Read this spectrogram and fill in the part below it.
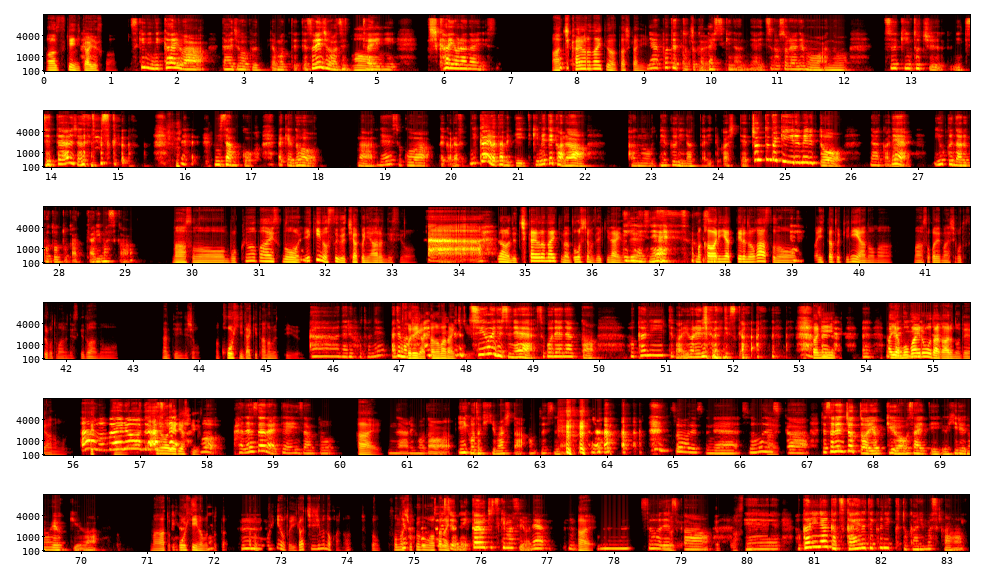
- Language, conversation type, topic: Japanese, podcast, 目先の快楽に負けそうなとき、我慢するコツはありますか？
- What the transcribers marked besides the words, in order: laughing while speaking: "絶対あるじゃないですか"; laugh; unintelligible speech; other noise; laughing while speaking: "他にとか言われるじゃないですか"; joyful: "ああ、モバイルオーダーで"; laugh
